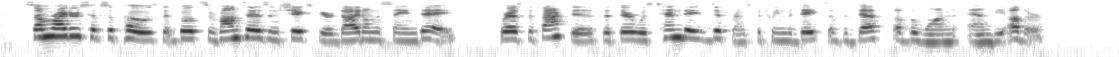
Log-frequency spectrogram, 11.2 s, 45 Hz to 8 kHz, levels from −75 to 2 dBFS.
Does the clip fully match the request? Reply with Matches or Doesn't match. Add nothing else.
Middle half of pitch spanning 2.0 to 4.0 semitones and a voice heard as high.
Doesn't match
